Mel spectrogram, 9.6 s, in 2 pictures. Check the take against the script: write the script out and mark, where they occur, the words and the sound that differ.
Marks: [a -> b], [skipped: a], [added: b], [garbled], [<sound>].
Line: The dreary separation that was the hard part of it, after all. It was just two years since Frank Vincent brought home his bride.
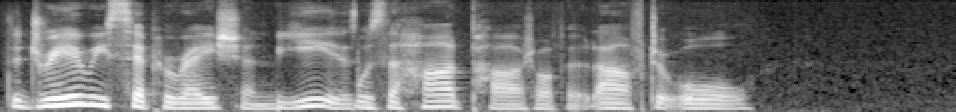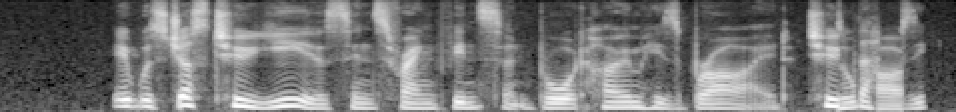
The dreary separation [that -> years] was the hard part of it, after all. It was just two years since Frank Vincent brought home his bride. [garbled]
